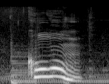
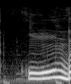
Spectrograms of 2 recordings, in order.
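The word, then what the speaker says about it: comb: देखिए इसको कहा जाता है कोम, राइट। कौन सी साउंड साइलेंट है? परफेक्ट, इसमें बी साइलेंट है, लास्ट साउंड साइलेंट है। आप कोम्ब नहीं कोम कहेंगे, म कोम, राइट। सिर्फ म पे आप रुक जाएंगे।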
